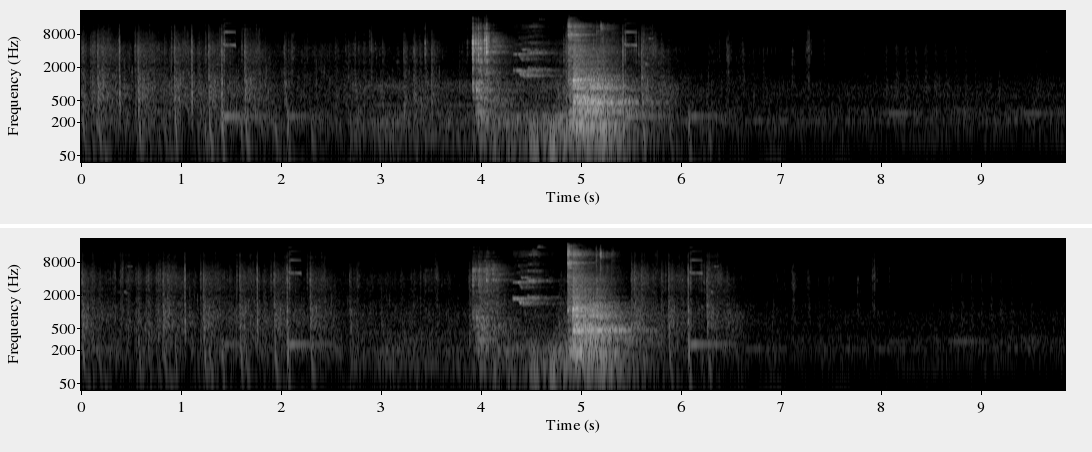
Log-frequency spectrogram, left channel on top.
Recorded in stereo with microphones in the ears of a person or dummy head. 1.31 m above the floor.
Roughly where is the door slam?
Right.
